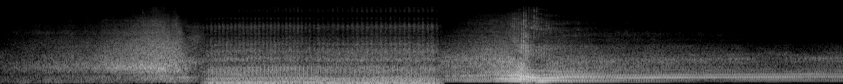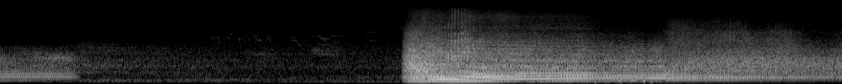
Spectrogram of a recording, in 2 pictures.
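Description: Porsche Cayenne GTS's twin-turbo V8 heard from the roadside: the SUV approaches and passes close by with a sharp drop in pitch about five seconds in, then accelerates away with its engine note rising. After a quieter stretch, the sound jumps back loud at about twelve seconds as the car pulls away again under acceleration, its note climbing.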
